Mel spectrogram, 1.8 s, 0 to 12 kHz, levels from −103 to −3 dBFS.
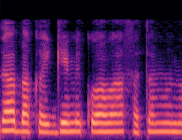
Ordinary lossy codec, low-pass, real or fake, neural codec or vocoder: AAC, 64 kbps; 7.2 kHz; fake; codec, 16 kHz, 1.1 kbps, Voila-Tokenizer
